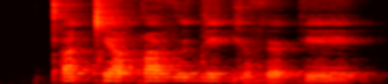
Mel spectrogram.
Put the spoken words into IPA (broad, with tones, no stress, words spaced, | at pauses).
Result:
qʼɪ˦ǀe˦qe˦vʊ˦ de˦ɡʲɔ˨vɾœ˦ke˦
